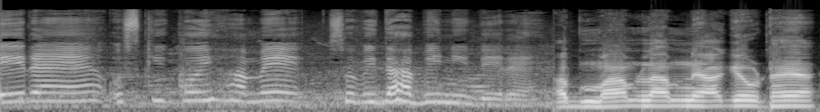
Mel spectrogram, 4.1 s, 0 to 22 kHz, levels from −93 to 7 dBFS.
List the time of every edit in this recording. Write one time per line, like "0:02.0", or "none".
0:02.7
